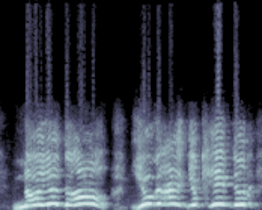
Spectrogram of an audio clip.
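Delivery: imitated angry little girl, very high and squeaky; mock a shrill, upset child in a tiny squeak; put-on high-pitched squeal of protest; Elena's high squeaky voice. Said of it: "Real high-pitched, squeaky voice".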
